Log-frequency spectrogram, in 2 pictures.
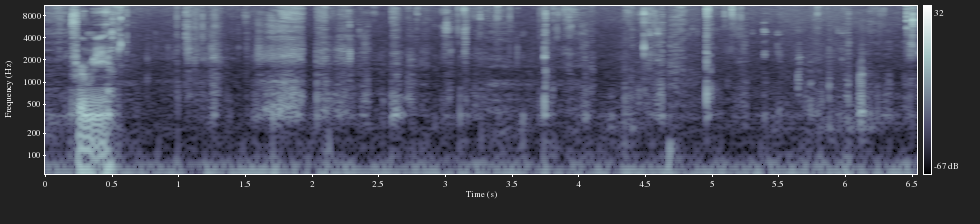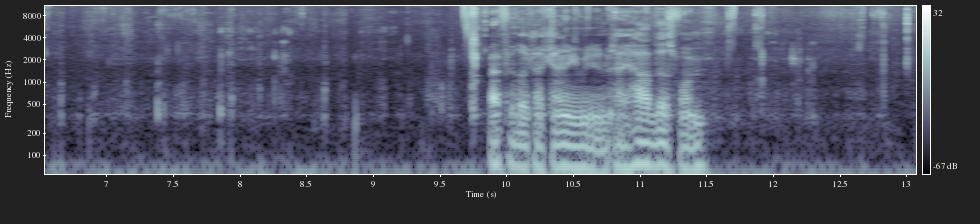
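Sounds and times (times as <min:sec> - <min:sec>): chewing: 0:00.4 - 0:09.9, 0:11.5 - 0:13.0.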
